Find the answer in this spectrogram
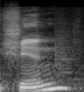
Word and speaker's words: Xin: how am i pronouncing shin i'm pronouncing it like it's pronounced which is shin i thought it was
